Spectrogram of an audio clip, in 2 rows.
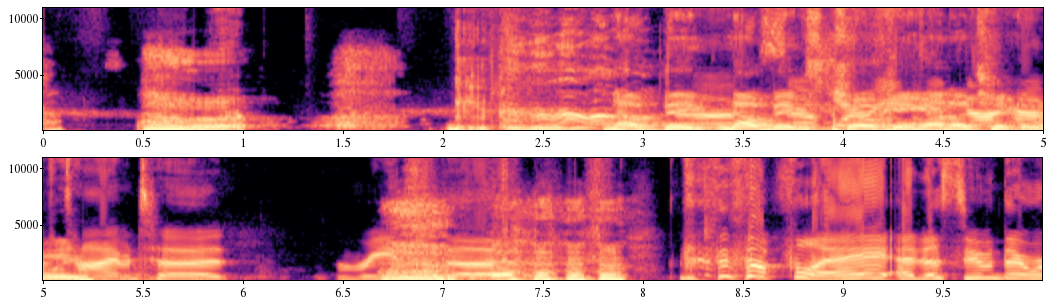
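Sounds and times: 
person acting out a startled voiced gasp: 0:00.0 - 0:02.0, 0:06.7 - 0:07.2
speech: 0:00.0 - 0:09.9
laughter: 0:02.0 - 0:05.1, 0:06.7 - 0:08.6.

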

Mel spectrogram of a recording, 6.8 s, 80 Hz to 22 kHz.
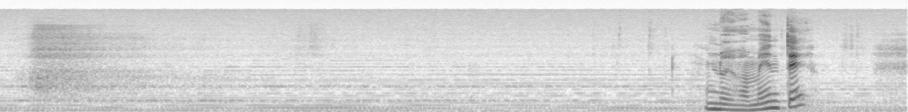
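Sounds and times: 
deep breath in and out during a guided breathing exercise: 0:00.0 - 0:02.5
soft steady humming drone: 0:00.0 - 0:06.8
speech: 0:05.3 - 0:06.2.

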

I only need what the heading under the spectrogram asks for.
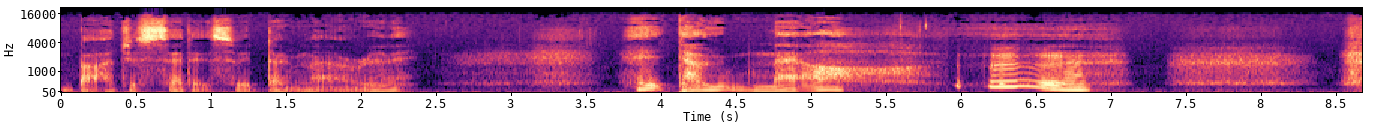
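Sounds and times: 
speech: 0:00.1 - 0:02.4, 0:03.8 - 0:05.4, 0:06.2 - 0:07.0
long breathy exhale: 0:02.6 - 0:03.6, 0:06.9 - 0:08.6
person yawning with a voiced groan: 0:05.0 - 0:07.2.

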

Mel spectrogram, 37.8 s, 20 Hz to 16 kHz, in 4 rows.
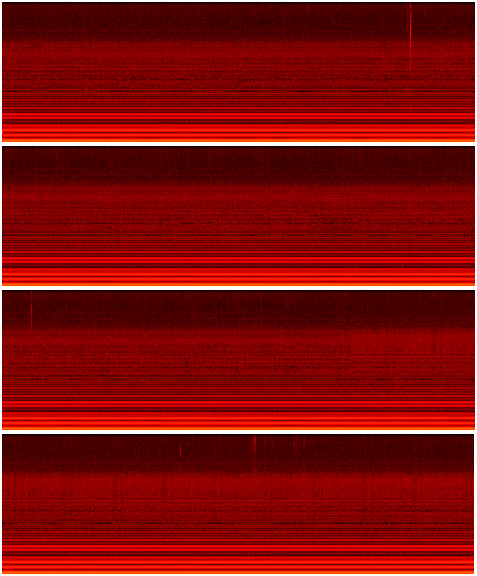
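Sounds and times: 
loud steady electrical hum with buzzing overtones in VLF radio recording: 0:00.1 - 0:37.8
constant hiss in VLF radio recording: 0:29.4 - 0:36.2.

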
